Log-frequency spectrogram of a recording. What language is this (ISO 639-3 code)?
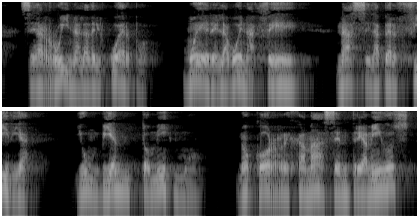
spa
